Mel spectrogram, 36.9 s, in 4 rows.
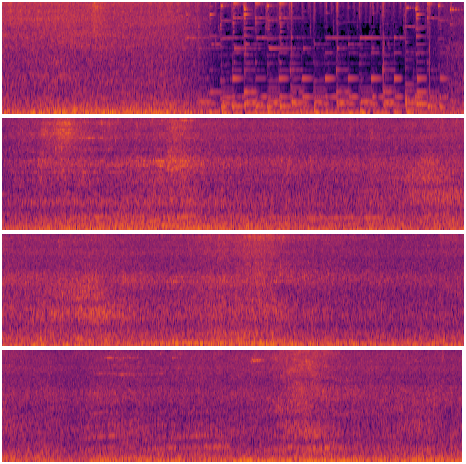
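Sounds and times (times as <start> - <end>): cars passing: 0.0 - 36.9
road noise hum: 0.0 - 36.9
tram whine starting: 0.2 - 21.6.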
